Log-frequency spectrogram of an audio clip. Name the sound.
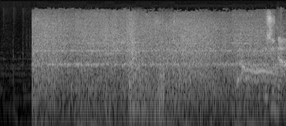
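water in a video game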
